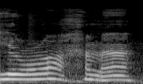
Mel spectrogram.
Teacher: بڑا ہائے حلق سے نکالیں گے، بیچ میں سے ایک دم حلق کے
